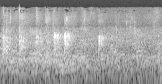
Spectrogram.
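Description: Scattered audience clapping, a few irregular claps over a low murmur of voices in a hall.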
